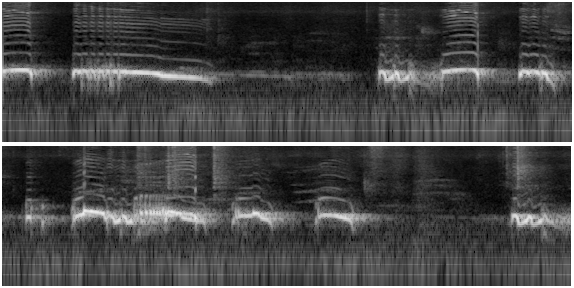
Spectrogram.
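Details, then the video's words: Local tekukur or Kelantan derkuku, compared for the melodious quality of its coo, opens with a long falling coo, then after a pause gives a series of short, arched, rounded notes. "Tekukur Lokal Vs Derkuku Kelantan ‼️ Manakah Yang Lebih Syahdu & Merdu Yah Lur ?"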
